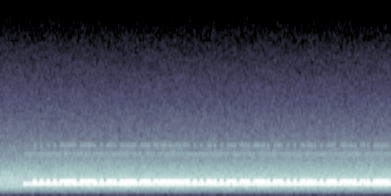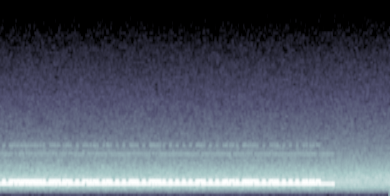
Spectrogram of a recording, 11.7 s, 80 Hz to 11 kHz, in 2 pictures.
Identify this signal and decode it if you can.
RTTY (75 baud, 170 Hz shift), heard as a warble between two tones, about 900 Hz centre, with radio static. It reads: ZELFS VOLDRAGEN BABYS WORDEN DYSMATUUR GEBOREN.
